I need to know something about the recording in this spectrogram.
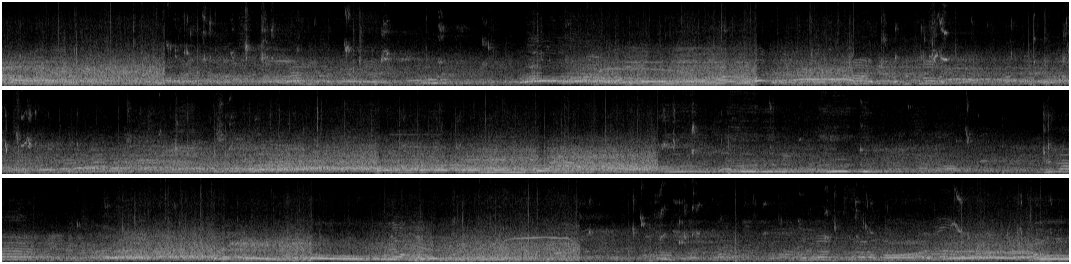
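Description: Live game sound: a basketball dribbled on the hardwood court, among the voices and calls of players and crowd in the arena.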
